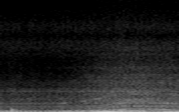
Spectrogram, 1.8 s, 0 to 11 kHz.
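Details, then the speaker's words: Tow truck after replacing crankshaft position sensor for P0335 no-start, battery reconnected: briefly rough idle while computer relearns, then smooth, deep rev rising and settling cleanly with no misses or knocks; normal engine rev. "oh yeah hear that folks that's the sound of a purring engine"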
